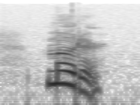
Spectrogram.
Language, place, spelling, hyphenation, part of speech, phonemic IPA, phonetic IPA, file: English, California, motor, mo‧tor, noun / adjective / verb, /ˈmoʊtəɹ/, [ˈmoʊɾɚ], En-us-motor.ogg
- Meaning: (noun) A machine or device that converts other energy forms into mechanical energy, or imparts motion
